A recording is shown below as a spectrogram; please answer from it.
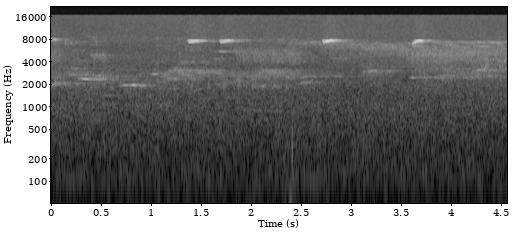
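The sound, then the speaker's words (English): A wood warbler sings in the distance in Brecon Beacons woodland in the morning: faint, thin, high whistled notes spaced apart over a quiet, hissy background. “Oh yeah, there's a wood warbler in here. Thought there might be.”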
